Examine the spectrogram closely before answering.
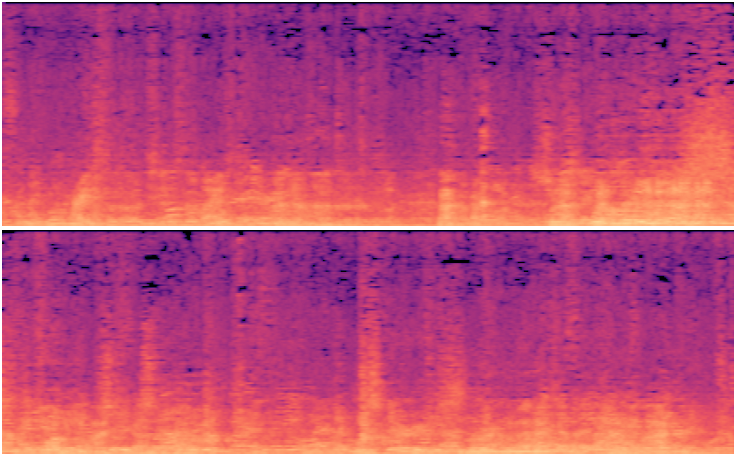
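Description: Many men and women chatter at once in a large room.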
